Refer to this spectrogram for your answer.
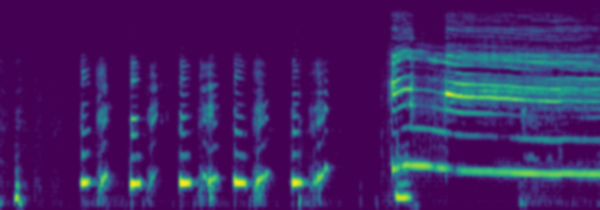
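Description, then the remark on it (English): Cartoonish squeaky screaming of snails screaming and running away: about seven quick, pitched yelps in a rapid rhythm, then one long, loud, steady high wail that holds to the end. “That's what they sound like when they scream and run away.”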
